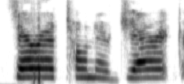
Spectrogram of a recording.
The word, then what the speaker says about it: serotonergic: When they talk about serotonergic, or how do you say that? – Serotonergic medication, what's inside that?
